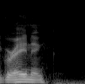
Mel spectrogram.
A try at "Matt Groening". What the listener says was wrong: Groening? There's no A in it. Groening. Well, probably Matt Groening, I would guess, would be the logical one, but I don't know. Groening.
